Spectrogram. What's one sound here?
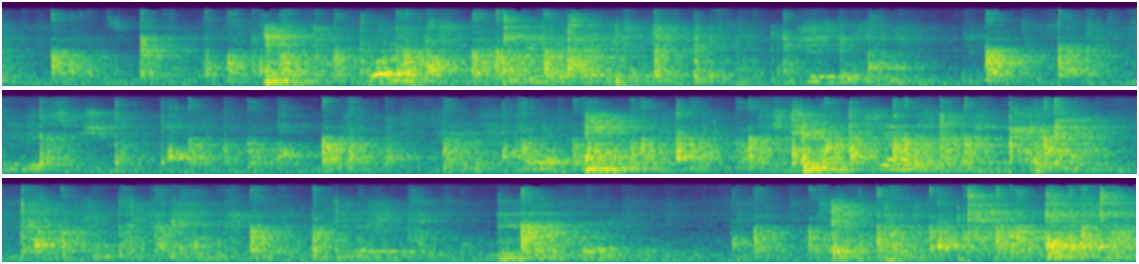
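A table tennis ball clicks back and forth off paddles and a table in a quick rally.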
